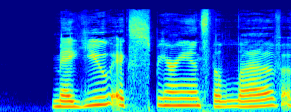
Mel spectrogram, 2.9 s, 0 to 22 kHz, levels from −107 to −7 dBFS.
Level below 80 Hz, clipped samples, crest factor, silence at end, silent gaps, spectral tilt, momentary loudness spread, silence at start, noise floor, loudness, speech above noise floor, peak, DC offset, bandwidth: -68 dBFS; under 0.1%; 14 dB; 0 s; none; -5 dB/octave; 6 LU; 0.55 s; -86 dBFS; -30 LUFS; 56 dB; -16 dBFS; under 0.1%; 15.5 kHz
